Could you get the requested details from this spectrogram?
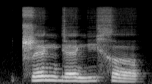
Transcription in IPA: ʈ͡ʂɛŋ ɡɛŋi xʌ

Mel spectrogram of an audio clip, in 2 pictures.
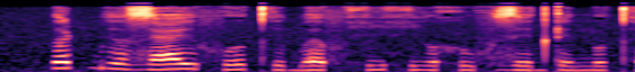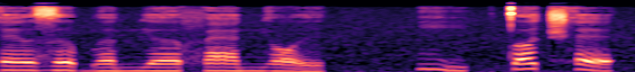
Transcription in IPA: əʈbɪə̯ zæɪ̯ fʊ t̪ʰɪbɜfhi hiʊ̯hufzɪdʈɪ n̪ʊt̪ʰɛə̯zəbɜ mʲɜfæ mʲɔɪ̯ | i | t̪ʌt͡ʃʰɛ

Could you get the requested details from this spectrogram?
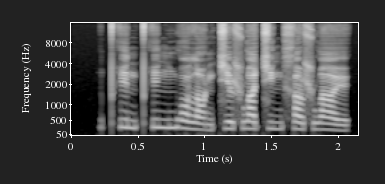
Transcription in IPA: pʰi˥˨n pʰi˦ŋ mwɔ˥˨lɑ˨˩ŋt͡ɕi˥˨ ʂwä˦t͡ɕi˨˦ŋ xä˦ʂwa˥˨ɪ̯

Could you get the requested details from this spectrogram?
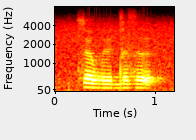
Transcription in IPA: t͡sœ wø dəzə

